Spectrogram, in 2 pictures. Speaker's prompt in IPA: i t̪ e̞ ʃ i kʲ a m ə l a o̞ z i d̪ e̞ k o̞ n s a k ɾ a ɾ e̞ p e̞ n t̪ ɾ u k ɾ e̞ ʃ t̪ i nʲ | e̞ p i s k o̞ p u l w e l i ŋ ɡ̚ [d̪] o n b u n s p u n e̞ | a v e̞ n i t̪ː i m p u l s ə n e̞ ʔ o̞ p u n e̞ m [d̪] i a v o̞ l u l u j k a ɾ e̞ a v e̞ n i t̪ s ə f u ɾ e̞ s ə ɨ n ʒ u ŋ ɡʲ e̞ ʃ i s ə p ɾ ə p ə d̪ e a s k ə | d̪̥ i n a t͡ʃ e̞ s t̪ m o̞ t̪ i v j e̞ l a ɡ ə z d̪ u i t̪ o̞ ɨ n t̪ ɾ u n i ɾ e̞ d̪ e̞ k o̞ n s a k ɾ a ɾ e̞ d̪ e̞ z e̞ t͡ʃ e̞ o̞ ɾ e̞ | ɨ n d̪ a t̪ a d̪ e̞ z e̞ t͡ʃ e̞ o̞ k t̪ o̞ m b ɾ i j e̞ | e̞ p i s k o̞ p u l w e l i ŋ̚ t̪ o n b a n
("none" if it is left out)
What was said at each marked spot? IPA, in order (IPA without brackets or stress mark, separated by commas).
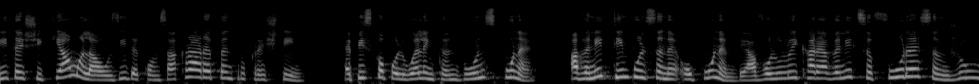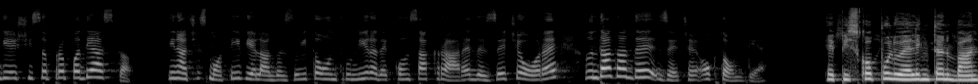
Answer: t̪, d̪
